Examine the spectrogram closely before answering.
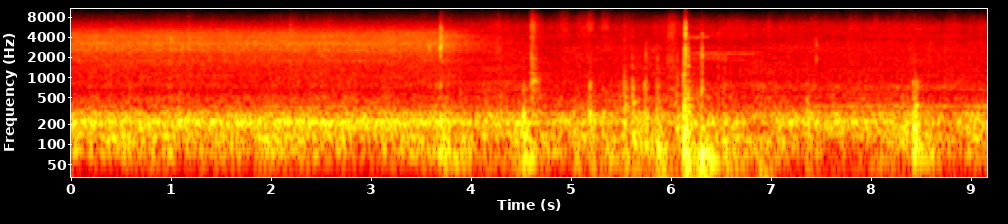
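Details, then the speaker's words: Rinnai tankless water heater with error code 10, old blower running before replacement: a steady low rumble with an uneven vibrating drone and a few clicks, and the code then appears. Owner suspects worn blower bearings. "of course it's gonna try and prove me wrong right now it's gonna work perfect other than the vibration sounds"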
